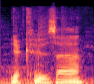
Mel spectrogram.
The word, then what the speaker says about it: Yakuza: Let's see, there's that, there's Yakuza, or Yakuza, that's how it's actually pronounced.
